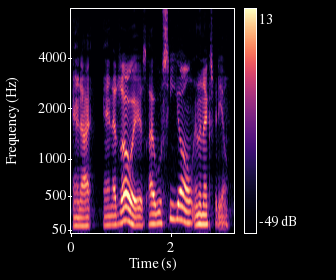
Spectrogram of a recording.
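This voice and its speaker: A man's voice: mid-range voice, animated, normal speed, muffled recording. A man hosting his own gaming reaction channel, ranting his opinions casually with many restarts and self-corrections. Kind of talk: casual opinion rant to camera.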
